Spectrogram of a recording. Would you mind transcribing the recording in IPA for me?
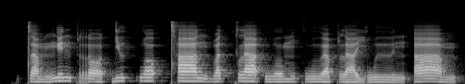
t a˨˩ m ŋ e˥˩ n p r ɔː˨˩ t̚ j ɯ˦˥ k̚ w ɔ˦˥ ʔ tʰ aː˥˩ n b a˦˥ t̚ k l a˥˩ ʔ w o˦˥ m k w u˧ a̯ p l a˨˩ j w ɯː˨˩ n ʔ aː˥˩ m

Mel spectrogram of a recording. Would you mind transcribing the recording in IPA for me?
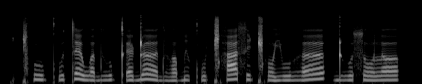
ǀʰ u kʷʼ i t ɛ w ʌ dʱ u kʼ ɛ ɖ ɜ dʱ ʌ ɓ i kʷʼ ɜ ǁʰ a s i ǁʰ o j u ɦ ɜ | ɖʱ u s o l ʌ

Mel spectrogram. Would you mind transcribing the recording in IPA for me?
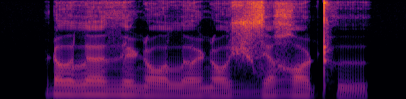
ɽ ɤ˦ l ɜ˦ ð ɪ˦˨ ɳ ɔ˨ l ɤ˨ ɳ ɔ˨ ʒ z ɪ˦ ʁ ɔ˦ ʈʰ ɯ˨

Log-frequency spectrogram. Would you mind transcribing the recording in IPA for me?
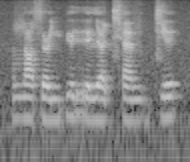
ɮ ɑ s ə˞ ɲ pʲ ə˞ rʲ ʌ lʲ ɑ t͡ɕʰ æ v ɪ ɡ t͡ɕ ɪ

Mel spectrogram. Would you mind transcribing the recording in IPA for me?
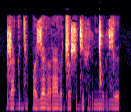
ʐ æ ɡ ɪ dʲ u p ɜ ʑ ɛ ð ɜ ɾ æ ð ə ɖ͡ʐ ə ʃ ɪ d͡ʑ ɪ fʲ u r ŋ͡ǀ u r ʑ ɪ

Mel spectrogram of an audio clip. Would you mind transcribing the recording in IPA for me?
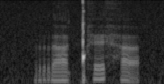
r a ǃʰ ɛ h a

